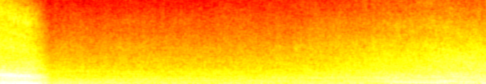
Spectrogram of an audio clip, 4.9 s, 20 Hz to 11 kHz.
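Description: A Ferrari GT3 race car engine in a sim racing game at Fuji hums steadily at mid distance after a brief loud burst, then climbs in pitch as it accelerates near the end.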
